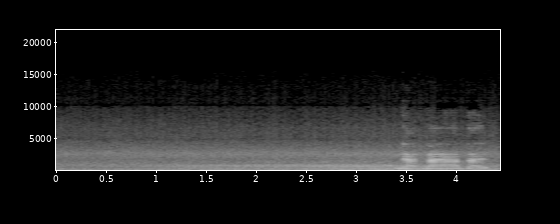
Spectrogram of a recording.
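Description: Steady background rush of road traffic that slowly grows louder, as of a vehicle approaching; a man starts speaking near the end.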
